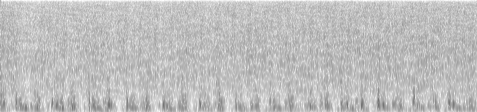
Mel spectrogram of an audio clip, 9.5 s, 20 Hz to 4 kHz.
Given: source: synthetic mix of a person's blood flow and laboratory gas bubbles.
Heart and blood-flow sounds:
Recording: Doppler ultrasound of blood flow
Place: precordium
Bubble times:
no bubbles
From the record:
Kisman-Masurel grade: 000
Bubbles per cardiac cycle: 0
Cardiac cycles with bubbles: 0%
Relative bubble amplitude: no bubbles discernible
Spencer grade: 0 (complete lack of bubble signals)

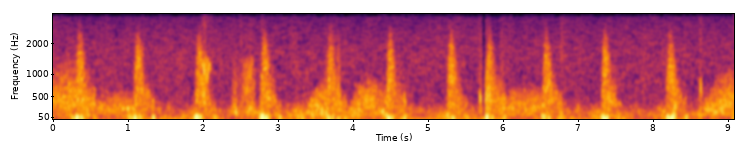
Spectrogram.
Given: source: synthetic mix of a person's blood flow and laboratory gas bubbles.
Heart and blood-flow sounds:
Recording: Doppler ultrasound of blood flow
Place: subclavian vein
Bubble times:
1.98-2.14 s: bubbles
2.39-2.71 s: bubbles
5.68-5.74 s: bubbles
8.61-8.67 s: bubbles
From the record:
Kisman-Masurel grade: 122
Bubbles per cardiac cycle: 1 to 2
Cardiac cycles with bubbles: 10 to 50%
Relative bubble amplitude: moderate (0.250 to 0.450)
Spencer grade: 2 (many but less than half of the cardiac periods contain bubble signals, singularly or in groups)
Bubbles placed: anywhere in the cardiac cycle

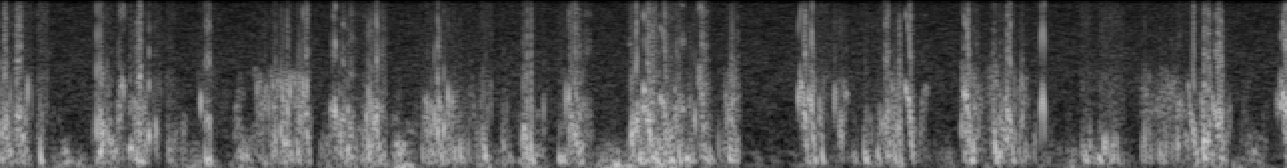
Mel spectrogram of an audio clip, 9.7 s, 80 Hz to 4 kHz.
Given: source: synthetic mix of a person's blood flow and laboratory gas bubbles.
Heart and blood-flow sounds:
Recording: Doppler ultrasound of blood flow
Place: precordium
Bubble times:
0.00-0.35 s: bubbles
0.68-1.31 s: bubbles
1.47-1.62 s: bubbles
1.89-2.34 s: bubbles
2.46-2.91 s: bubbles
3.13-3.69 s: bubbles
3.73-4.12 s: bubbles
4.16-4.45 s: bubbles
4.69-5.55 s: bubbles
5.94-6.96 s: bubbles
7.17-7.86 s: bubbles
8.08-8.43 s: bubbles
8.53-9.23 s: bubbles
9.54-9.66 s: bubbles
From the record:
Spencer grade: 4 (maximum detectable bubble signal sounding continuously throughout systole and diastole of every cardiac period, and overriding the amplitude of the normal cardiac signals)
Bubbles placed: only in the low amplitude regions of the cardiac cycle

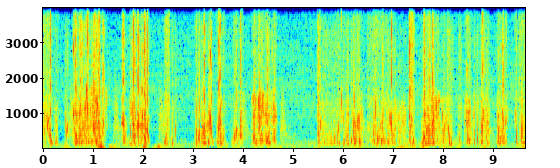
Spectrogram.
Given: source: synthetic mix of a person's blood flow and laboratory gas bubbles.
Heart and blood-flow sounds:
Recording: Doppler ultrasound of blood flow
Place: subclavian vein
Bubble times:
0.00-0.32 s: bubbles
0.43-0.53 s: bubbles
0.58-1.30 s: bubbles
1.55-2.15 s: bubbles
2.41-2.69 s: bubbles
3.03-3.42 s: bubbles
3.48-3.65 s: bubbles
3.80-4.02 s: bubbles
4.16-4.70 s: bubbles
5.48-6.42 s: bubbles
6.47-7.26 s: bubbles
7.29-7.43 s: bubbles
7.56-8.22 s: bubbles
8.30-8.38 s: bubbles
8.43-8.94 s: bubbles
9.06-9.29 s: bubbles
9.41-9.66 s: bubbles
From the record:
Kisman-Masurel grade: 343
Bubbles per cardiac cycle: rolling drumbeat, 9 or more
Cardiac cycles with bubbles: 100%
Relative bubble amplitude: loud (0.450 to 0.775)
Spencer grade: 3 (all of the cardiac periods contain showers or single bubble signals, but not dominating or overriding the cardiac motion signals)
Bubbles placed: anywhere in the cardiac cycle

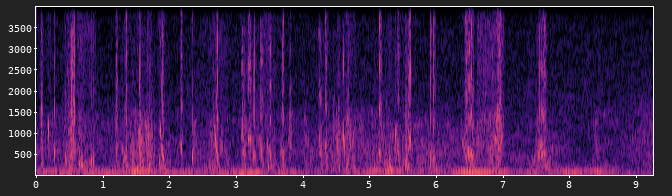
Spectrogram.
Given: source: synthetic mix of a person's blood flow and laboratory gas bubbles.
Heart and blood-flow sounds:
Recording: Doppler ultrasound of blood flow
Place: subclavian vein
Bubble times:
0.05-0.12 s: bubbles
0.15-0.31 s: bubbles
0.41-0.90 s: bubbles
1.17-2.02 s: bubbles
2.13-2.23 s: bubbles
2.30-2.39 s: bubbles
2.45-2.92 s: bubbles
3.05-3.90 s: bubbles
4.22-4.80 s: bubbles
5.04-5.77 s: bubbles
5.88-6.03 s: bubbles
6.36-7.03 s: bubbles
7.45-7.73 s: bubbles
From the record:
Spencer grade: 3 (all of the cardiac periods contain showers or single bubble signals, but not dominating or overriding the cardiac motion signals)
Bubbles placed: anywhere in the cardiac cycle

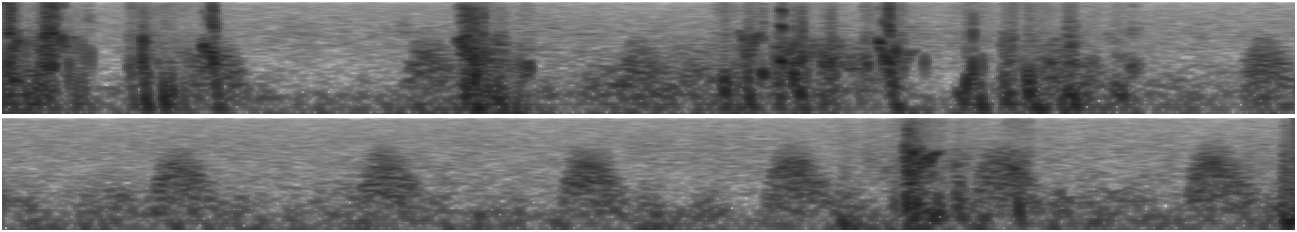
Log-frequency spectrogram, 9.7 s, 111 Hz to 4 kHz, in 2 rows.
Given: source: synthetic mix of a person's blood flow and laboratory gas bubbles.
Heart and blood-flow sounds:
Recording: Doppler ultrasound of blood flow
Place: subclavian vein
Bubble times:
0.00-0.34 s: bubbles
0.46-0.86 s: bubbles
1.70-2.00 s: bubbles
2.67-3.17 s: bubbles
3.22-3.48 s: bubbles
3.56-4.28 s: bubbles
8.09-8.55 s: bubbles
8.61-8.71 s: bubbles
9.63-9.71 s: bubbles
From the record:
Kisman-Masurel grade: 221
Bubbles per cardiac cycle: several, 3 to 8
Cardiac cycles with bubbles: 10 to 50%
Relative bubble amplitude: barely perceptible (0.100 to 0.250)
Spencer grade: 2 (many but less than half of the cardiac periods contain bubble signals, singularly or in groups)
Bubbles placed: anywhere in the cardiac cycle

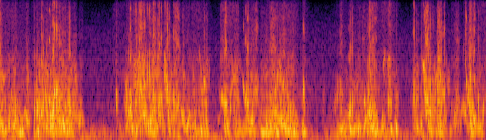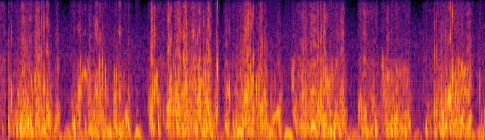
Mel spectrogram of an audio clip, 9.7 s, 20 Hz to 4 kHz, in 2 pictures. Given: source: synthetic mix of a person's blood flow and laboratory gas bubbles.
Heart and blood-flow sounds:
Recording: Doppler ultrasound of blood flow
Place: precordium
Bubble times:
0.00-0.83 s: bubbles
1.12-2.12 s: bubbles
2.17-3.10 s: bubbles
3.35-4.03 s: bubbles
4.10-5.38 s: bubbles
5.55-6.19 s: bubbles
6.32-7.05 s: bubbles
7.08-7.65 s: bubbles
7.76-8.33 s: bubbles
8.43-8.96 s: bubbles
9.08-9.72 s: bubbles
From the record:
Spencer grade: 4 (maximum detectable bubble signal sounding continuously throughout systole and diastole of every cardiac period, and overriding the amplitude of the normal cardiac signals)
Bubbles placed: anywhere in the cardiac cycle

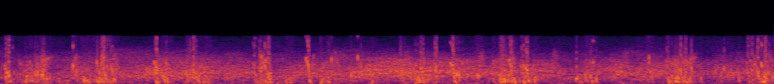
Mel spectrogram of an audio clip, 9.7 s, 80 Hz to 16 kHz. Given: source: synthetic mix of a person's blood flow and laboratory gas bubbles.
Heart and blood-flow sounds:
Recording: Doppler ultrasound of blood flow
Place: subclavian vein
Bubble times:
0.02-0.18 s: bubbles
0.22-0.79 s: bubbles
0.88-1.48 s: bubbles
1.89-2.17 s: bubbles
2.30-2.68 s: bubbles
3.15-3.51 s: bubbles
3.56-3.70 s: bubbles
3.78-3.94 s: bubbles
4.01-4.19 s: bubbles
4.35-4.55 s: bubbles
4.62-4.70 s: bubbles
4.99-5.08 s: bubbles
5.14-5.53 s: bubbles
5.59-5.82 s: bubbles
5.93-6.04 s: bubbles
6.16-6.77 s: bubbles
7.18-7.50 s: bubbles
8.07-8.19 s: bubbles
8.29-8.80 s: bubbles
8.97-9.13 s: bubbles
9.21-9.29 s: bubbles
9.31-9.69 s: bubbles
From the record:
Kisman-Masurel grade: 343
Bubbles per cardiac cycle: rolling drumbeat, 9 or more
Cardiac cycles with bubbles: 100%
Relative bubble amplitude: loud (0.450 to 0.775)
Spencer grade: 3 (all of the cardiac periods contain showers or single bubble signals, but not dominating or overriding the cardiac motion signals)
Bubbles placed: anywhere in the cardiac cycle

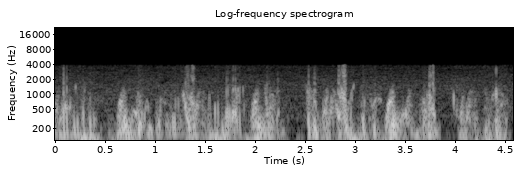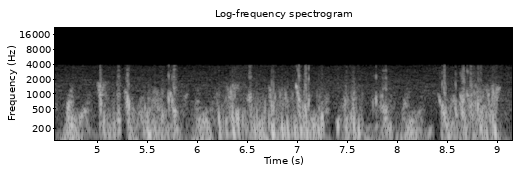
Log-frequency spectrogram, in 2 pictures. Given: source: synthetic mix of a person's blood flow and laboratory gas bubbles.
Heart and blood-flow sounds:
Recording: Doppler ultrasound of blood flow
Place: precordium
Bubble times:
0.00-0.03 s: bubbles
0.07-0.44 s: bubbles
0.80-0.98 s: bubbles
1.01-1.46 s: bubbles
1.50-1.93 s: bubbles
2.10-2.26 s: bubbles
2.51-3.28 s: bubbles
3.54-3.87 s: bubbles
3.97-4.07 s: bubbles
4.29-4.55 s: bubbles
5.00-5.38 s: bubbles
5.46-5.93 s: bubbles
6.18-7.17 s: bubbles
7.21-7.34 s: bubbles
7.39-7.69 s: bubbles
7.75-7.99 s: bubbles
8.40-9.07 s: bubbles
From the record:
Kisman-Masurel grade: 342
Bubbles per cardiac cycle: rolling drumbeat, 9 or more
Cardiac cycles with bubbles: 100%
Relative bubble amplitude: moderate (0.250 to 0.450)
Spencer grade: 3 (all of the cardiac periods contain showers or single bubble signals, but not dominating or overriding the cardiac motion signals)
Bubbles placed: only in the low amplitude regions of the cardiac cycle

